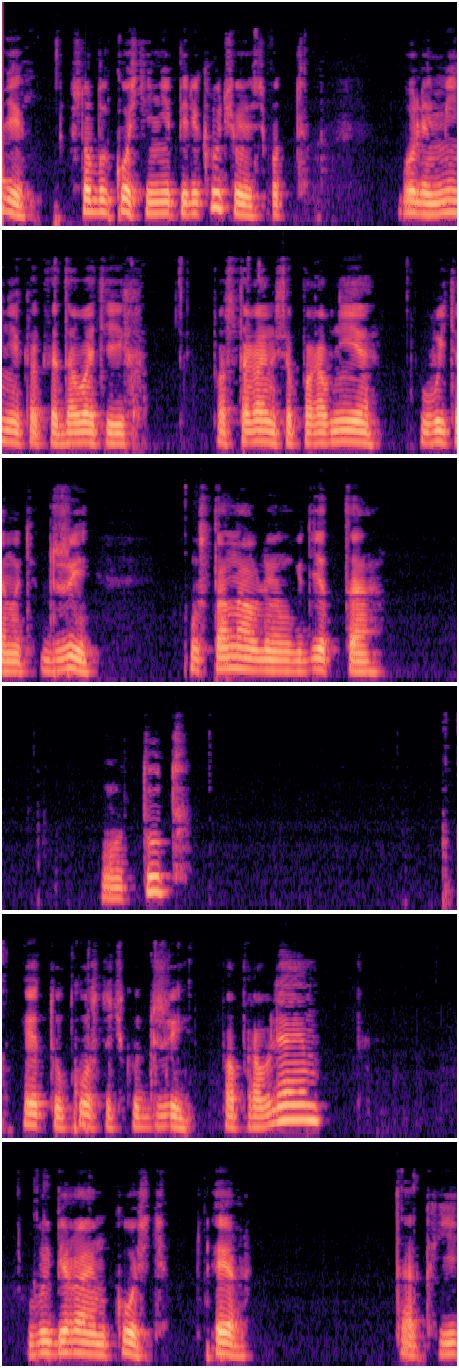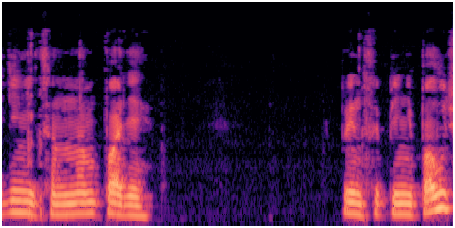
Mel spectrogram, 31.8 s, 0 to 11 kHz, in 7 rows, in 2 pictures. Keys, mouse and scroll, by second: 0.9 e, 2.9 middle click, 5.4 scroll up 2, 5.7 middle click, 6.9 click, 7.6 middle click, 9.5 g, 11.2 middle click, 15.6 middle click, 17.9 click, 18.8 g, 20.0 middle click, 21.8 middle click, 23.0 click, 23.5 middle click, 24.7 r, 27.4 KP_1, 28.2 middle click.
